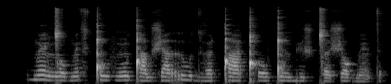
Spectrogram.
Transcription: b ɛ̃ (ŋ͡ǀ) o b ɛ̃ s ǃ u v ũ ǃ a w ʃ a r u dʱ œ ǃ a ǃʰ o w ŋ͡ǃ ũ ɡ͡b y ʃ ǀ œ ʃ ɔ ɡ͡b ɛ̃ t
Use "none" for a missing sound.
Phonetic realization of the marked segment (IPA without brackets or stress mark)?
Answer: ŋ͡ǀ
